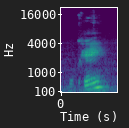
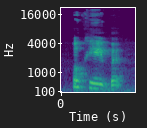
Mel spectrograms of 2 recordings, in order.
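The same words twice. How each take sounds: First: Said in the usual way. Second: Okay choked off in the throat; voice catching. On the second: A narrator's reading. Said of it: "my voice caught in my throat".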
